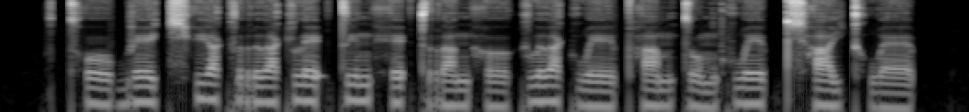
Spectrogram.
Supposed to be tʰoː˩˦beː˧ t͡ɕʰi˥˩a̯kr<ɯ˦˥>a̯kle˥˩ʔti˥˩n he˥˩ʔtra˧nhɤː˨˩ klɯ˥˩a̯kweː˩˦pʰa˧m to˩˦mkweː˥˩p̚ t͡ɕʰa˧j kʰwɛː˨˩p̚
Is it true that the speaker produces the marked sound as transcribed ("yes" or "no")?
yes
